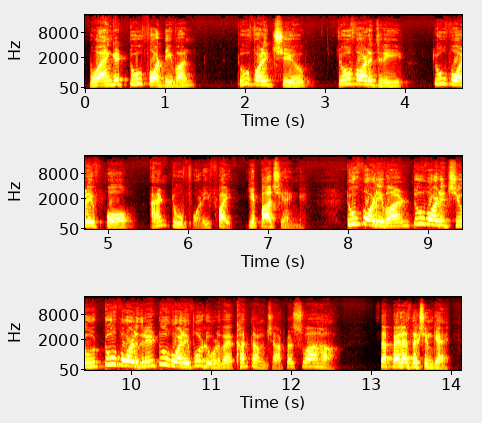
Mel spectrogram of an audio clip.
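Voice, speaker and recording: Indian man, law tutor, higher voice, repeats key terms, plays out student questions. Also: lively intonation, normal speed, a little mellow. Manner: mixes Hindi and English, repeats key points, acts out students' questions. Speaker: law teacher. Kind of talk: exam revision lecture.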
